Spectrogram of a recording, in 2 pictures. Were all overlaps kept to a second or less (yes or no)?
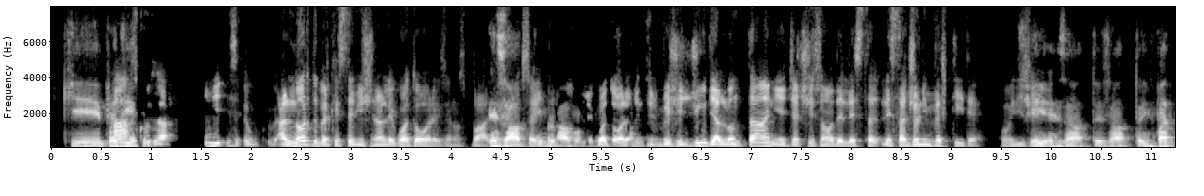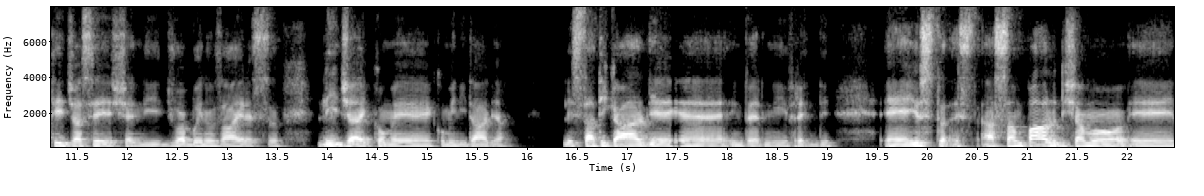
no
